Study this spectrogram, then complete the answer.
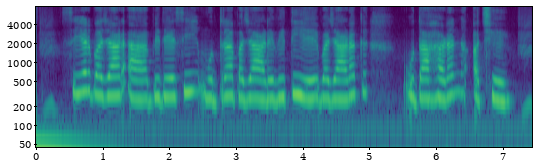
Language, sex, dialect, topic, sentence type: Maithili, female, Southern/Standard, banking, statement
